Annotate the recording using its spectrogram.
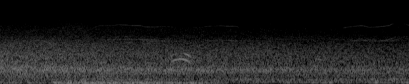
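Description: A ball is struck hard with a thud.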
